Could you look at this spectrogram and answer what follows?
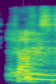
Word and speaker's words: Sharx: Sharks avec un X, Sharks, Sharks, ouais.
